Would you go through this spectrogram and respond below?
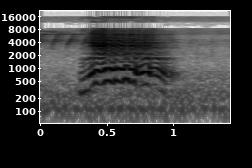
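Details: Goat giving a single wavering bleat of about seven tenths of a second, nasal and strongly harmonic, with a faint low hum underneath.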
